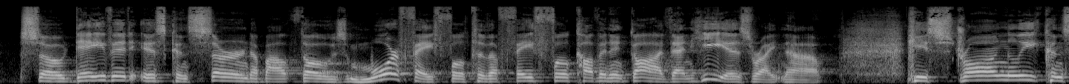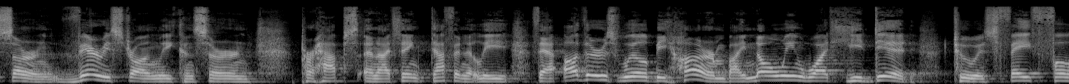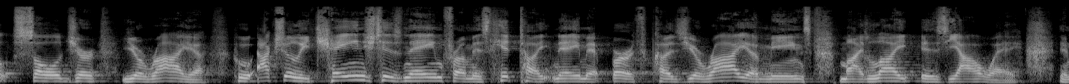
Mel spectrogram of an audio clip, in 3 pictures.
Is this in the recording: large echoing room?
yes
